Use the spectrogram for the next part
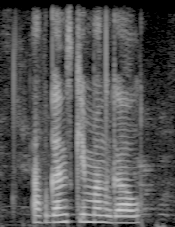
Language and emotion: Russian, neutral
